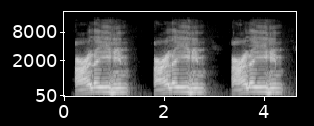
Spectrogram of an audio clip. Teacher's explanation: اس لفظ کے آخر میں میم ساکن ہے اور میم ساکن کے بعد تو ہے، لہٰذا اس میم ساکن میں غنہ نہیں کریں گے، اور یہاں پر یالین ہے اس لیے لام کو بغیر کھینچے پڑھیں گے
